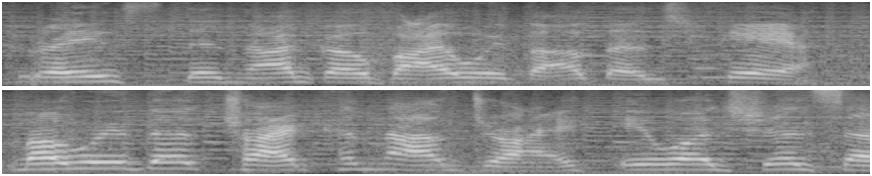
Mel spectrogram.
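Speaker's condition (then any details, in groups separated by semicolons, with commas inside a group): Cerebral palsy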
